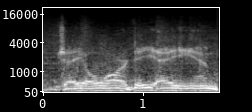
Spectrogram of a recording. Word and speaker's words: Jordan: You know, I never knew the origin of that pronunciation until I started doing the family genealogy stuff up in West Virginia, where my great-grandfather was from. And the state archivist there in Charleston told me that it was a Welsh pronunciation, that the Welsh did not want to be confused with the Irish, so they took the Jordan and turned it into Jordan.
